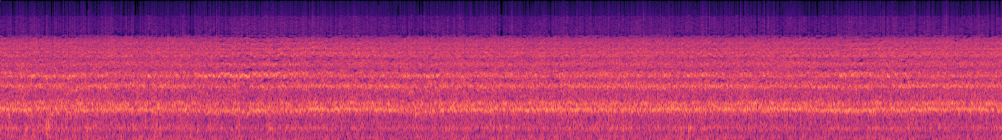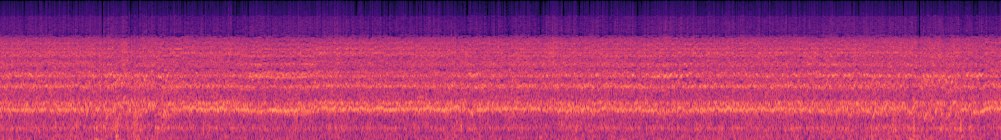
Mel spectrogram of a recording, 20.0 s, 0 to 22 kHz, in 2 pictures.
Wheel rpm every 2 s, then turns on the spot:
230, 230, 230, 240, 230, 230, 220, 230, 230, 220.
none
